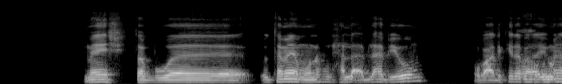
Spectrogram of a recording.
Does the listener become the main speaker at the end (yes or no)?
no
